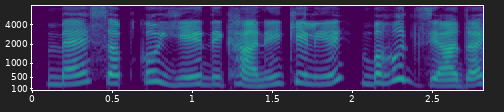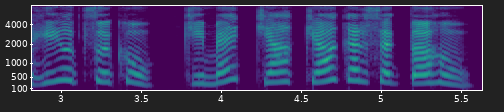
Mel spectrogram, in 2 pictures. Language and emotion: Hindi, happy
